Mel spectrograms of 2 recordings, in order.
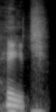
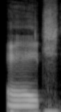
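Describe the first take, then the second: First: The letter name starts with an h sound. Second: The letter name starts without an h sound. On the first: This is how the British say it. "they say H. Because it starts with an H, so why don't we pronounce the H?" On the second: This is how Americans say it. "They don't say H"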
